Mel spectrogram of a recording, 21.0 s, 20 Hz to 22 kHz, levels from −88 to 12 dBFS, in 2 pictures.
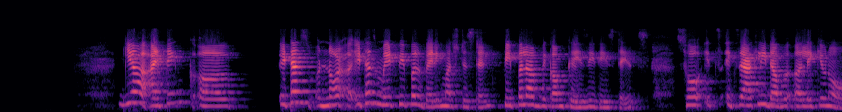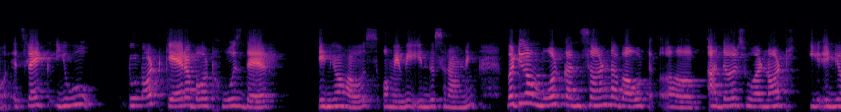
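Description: Nothing in this speech goes wrong: it just sounds like an ordinary wideband call, with the top of the spectrum stopping at about 8 kHz as you'd expect from a G.722-style codec and the usual microphone processing trimming the lowest bass.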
